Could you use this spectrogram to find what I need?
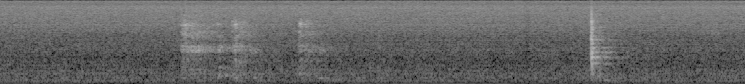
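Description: Snooker balls knock together with a click.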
